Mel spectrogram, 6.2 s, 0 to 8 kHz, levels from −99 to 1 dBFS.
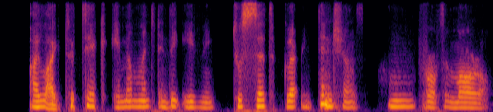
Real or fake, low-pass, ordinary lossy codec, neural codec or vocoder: fake; 7.2 kHz; Opus, 32 kbps; codec, 16 kHz in and 24 kHz out, 0.4 kbps, LongCat-Audio-Codec, fine tuned four codebook decoder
